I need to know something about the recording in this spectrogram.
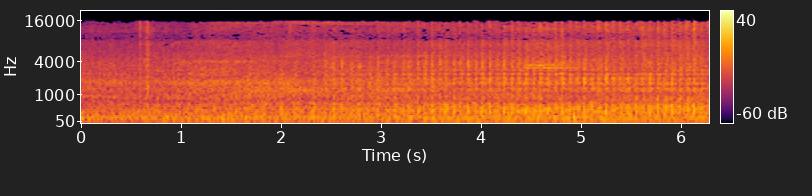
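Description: Road traffic with a motor vehicle's engine running close by, growing steadily louder.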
